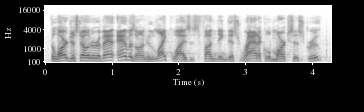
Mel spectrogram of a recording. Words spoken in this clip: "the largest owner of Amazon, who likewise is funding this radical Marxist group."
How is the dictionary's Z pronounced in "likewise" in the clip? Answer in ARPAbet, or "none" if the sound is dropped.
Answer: Z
